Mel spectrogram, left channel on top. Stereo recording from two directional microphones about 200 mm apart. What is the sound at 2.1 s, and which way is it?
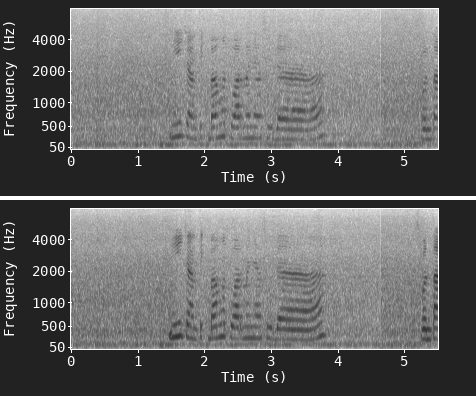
Speech, 35° right (ahead or behind).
